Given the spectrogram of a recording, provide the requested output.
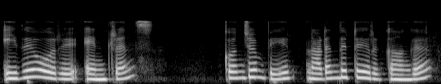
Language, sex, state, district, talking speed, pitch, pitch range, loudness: Tamil, female, Tamil Nadu, Nilgiris, 95 wpm, 275 Hz, 250-310 Hz, -12 LUFS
